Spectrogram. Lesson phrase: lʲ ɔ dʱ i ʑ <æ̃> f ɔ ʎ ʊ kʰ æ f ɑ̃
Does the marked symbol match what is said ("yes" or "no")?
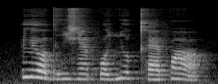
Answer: yes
